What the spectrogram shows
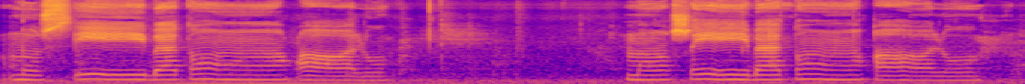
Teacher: Jadi cara membacanya disembunyikan atau disamarkan bunyi tanwinnya ke dalam musibatun qolu musibatun qolu bunyi nunnya samar dan berdengung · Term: ikhfa hakiki, ikhfa haqiqi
